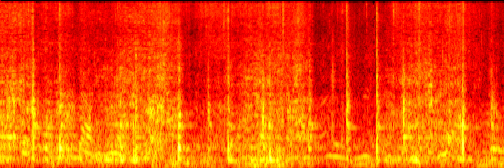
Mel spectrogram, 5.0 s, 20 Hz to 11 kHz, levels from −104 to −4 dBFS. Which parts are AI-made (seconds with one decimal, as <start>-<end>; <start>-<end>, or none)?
1.6-3.1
